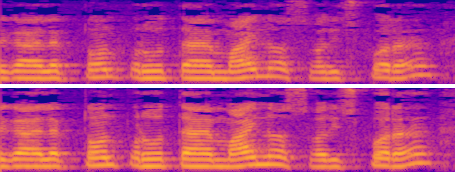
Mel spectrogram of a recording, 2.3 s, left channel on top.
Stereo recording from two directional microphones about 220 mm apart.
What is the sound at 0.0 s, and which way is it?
Speech, 50° right (ahead or behind).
